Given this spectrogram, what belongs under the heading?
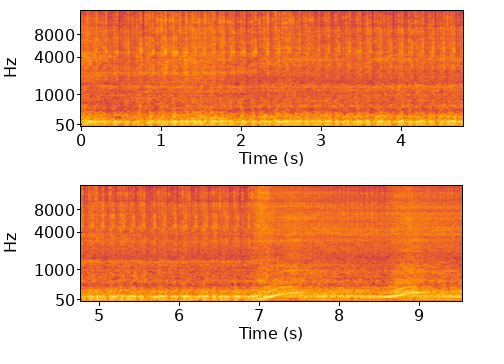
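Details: Fox-body Mustang at steady idle with a fast light tapping, then two quick throttle blips; owner unsure whether the noise is rod knock or lifters.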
